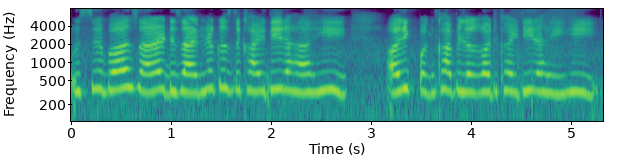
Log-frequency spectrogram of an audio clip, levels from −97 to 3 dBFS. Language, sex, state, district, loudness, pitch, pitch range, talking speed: Hindi, female, Uttar Pradesh, Etah, -16 LUFS, 335 Hz, 325-350 Hz, 200 wpm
